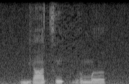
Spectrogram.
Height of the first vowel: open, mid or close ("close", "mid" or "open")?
open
